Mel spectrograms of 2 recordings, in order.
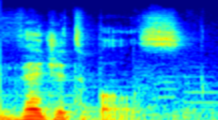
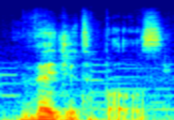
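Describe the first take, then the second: First: The word is said with four syllables. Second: The word is said with three syllables. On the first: The speaker calls it wrong. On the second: The speaker calls it right.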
